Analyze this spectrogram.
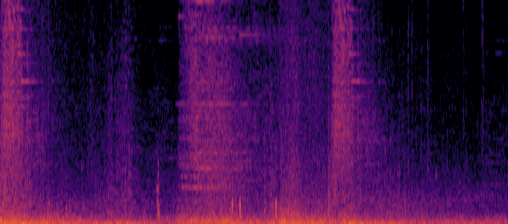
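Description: A fiery blast roars loudly.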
